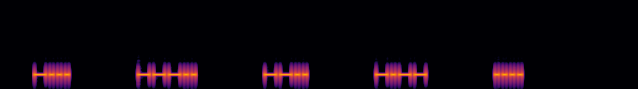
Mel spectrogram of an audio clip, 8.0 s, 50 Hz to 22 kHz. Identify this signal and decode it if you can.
Morse code, heard as a keyed tone, about 25 wpm, spaced as for 9 wpm, 700 Hz. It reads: B8ZYH
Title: USA Call Signs - 6 Characters - 6x Character Spacing - 25wpm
